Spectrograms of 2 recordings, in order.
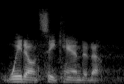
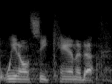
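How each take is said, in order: First: The last word keeps its middle d sound. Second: The last word drops its middle d sound. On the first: The speaker calls it right. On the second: The speaker calls it wrong.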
